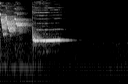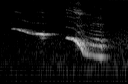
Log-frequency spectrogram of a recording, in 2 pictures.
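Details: Pet grey parrot, a talking and singing mimic, gives a loud harsh squawk-like note, then a steady whistled tone, a pause, a falling whistle and a final swooping descending whistle with layered tones; quiet indoor room.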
